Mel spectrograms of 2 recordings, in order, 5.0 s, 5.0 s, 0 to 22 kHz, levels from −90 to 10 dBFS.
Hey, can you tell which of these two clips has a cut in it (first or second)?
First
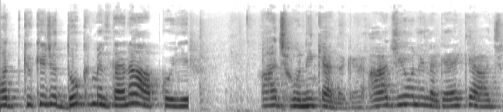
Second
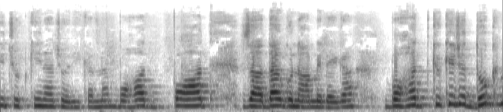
first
